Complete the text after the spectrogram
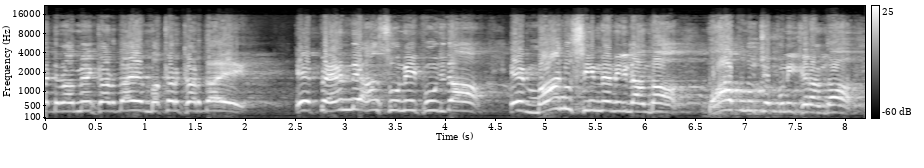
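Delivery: high, indignant sermon delivery; impassioned rebuke from the pulpit; heated preaching. Real, not acted. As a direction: hurl each charge at the congregation. Preaches at full force.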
